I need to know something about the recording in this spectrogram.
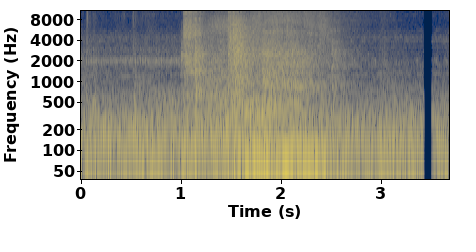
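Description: A heavy metal door slides open with a loud whooshing rumble.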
